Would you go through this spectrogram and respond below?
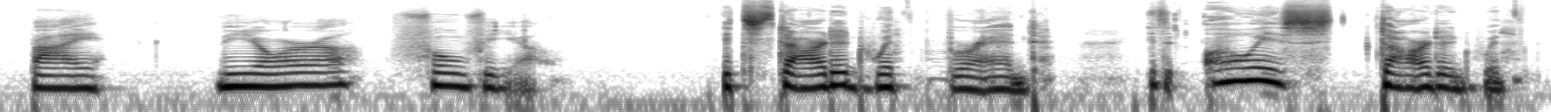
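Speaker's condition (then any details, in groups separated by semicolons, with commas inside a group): No condition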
